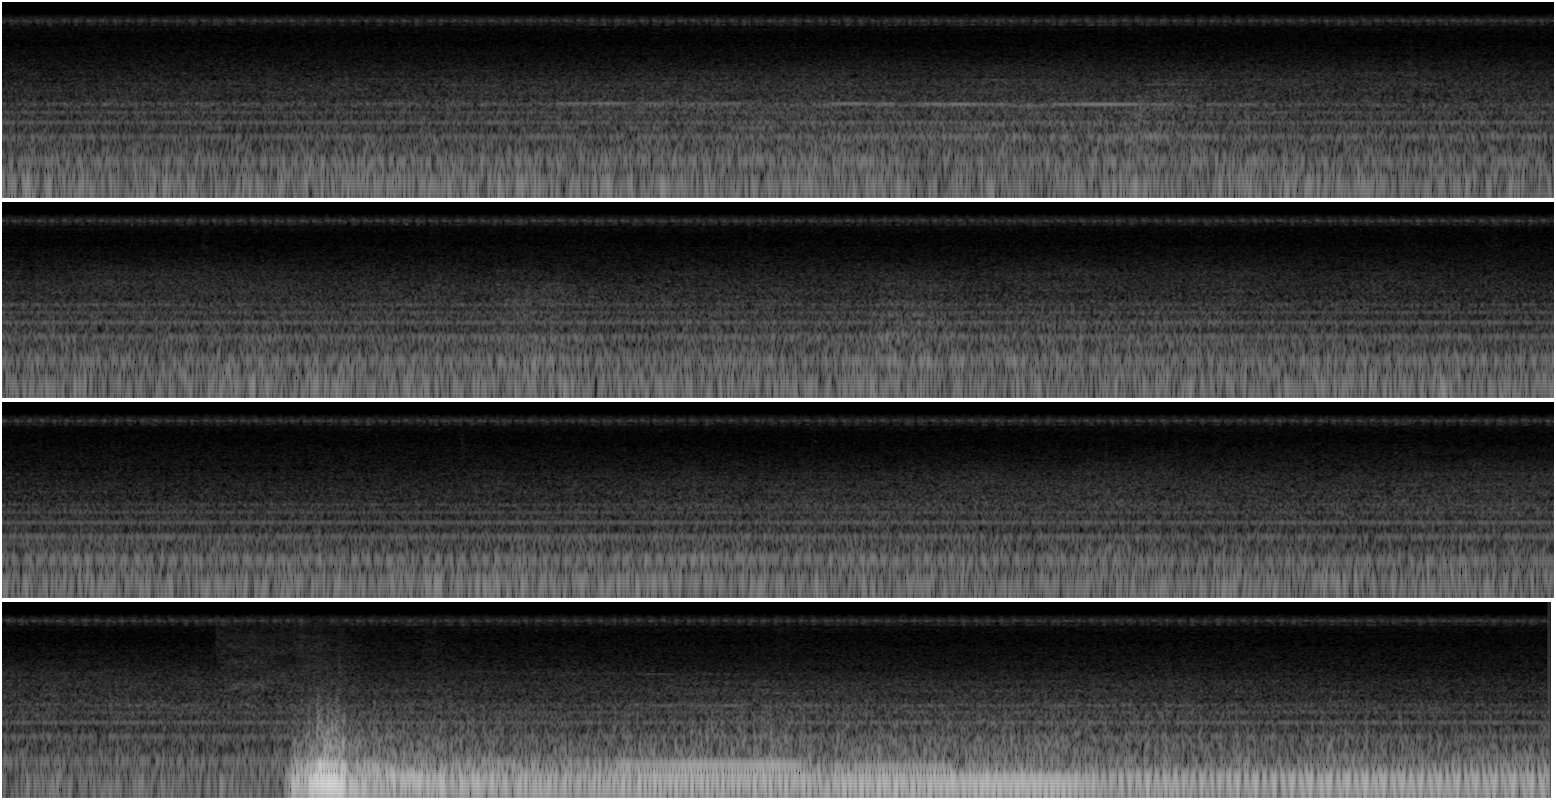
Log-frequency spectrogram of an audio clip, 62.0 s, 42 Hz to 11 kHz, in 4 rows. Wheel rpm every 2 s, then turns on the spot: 0, 0, 0, 0, 0, 0, 0, 0, 0, 0, 0, 0, 0, 0, 0, 0, 0, 0, 0, 0, 0, 0, 0, 0, 0, 0, 0, 0, 0, 0, 0.
none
